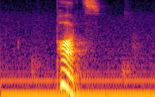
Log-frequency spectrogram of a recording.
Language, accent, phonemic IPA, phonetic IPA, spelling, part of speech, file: Armenian, Western Armenian, /pɑɾt͡s/, [pʰɑɾt͡sʰ], բարձ, noun, HyW-բարձ.ogg
- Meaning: 1. pillow; cushion 2. dignity, degree 3. base of a triangle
